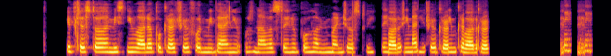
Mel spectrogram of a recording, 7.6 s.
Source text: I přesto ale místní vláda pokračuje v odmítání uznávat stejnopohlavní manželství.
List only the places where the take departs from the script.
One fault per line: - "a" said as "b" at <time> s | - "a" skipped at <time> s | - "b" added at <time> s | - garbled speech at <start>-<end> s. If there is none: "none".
- garbled speech at 4.8-6.1 s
